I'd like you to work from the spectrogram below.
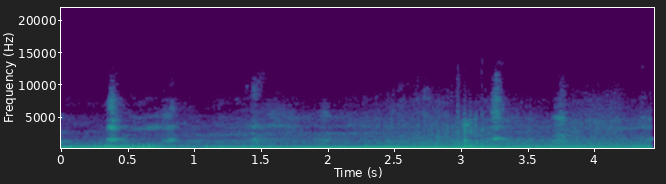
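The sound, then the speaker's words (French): Street traffic of cars rumbles steadily, a low engine drone that swells briefly as a car passes, with faint clatters on top and no one talking. “Ouh là toutes ces voitures.”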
